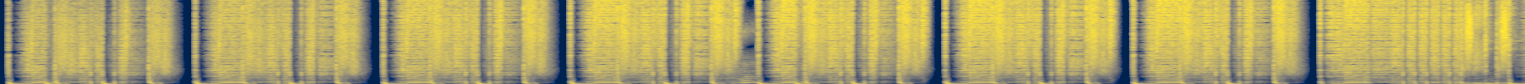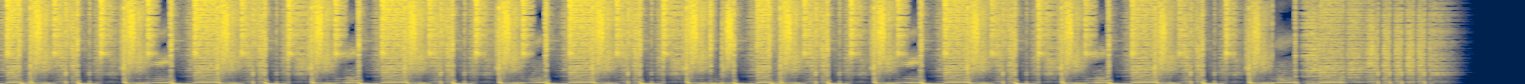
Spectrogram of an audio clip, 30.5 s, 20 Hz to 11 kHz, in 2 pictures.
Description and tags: !SO HERE THEY ARE!
There is no theme set for genre's, just 1 minute or so for each loop, for you to do what ya like with :)
Thanks for all the emails from people using my loops. It honestly makes me the happiest guy to know people are using my sound for some cool vids. N1! :D
x=X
